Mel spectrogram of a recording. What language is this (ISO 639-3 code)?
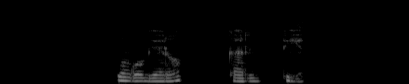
luo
